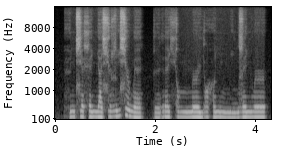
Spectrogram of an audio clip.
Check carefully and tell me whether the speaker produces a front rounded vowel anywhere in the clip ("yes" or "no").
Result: yes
